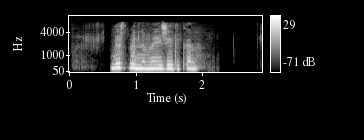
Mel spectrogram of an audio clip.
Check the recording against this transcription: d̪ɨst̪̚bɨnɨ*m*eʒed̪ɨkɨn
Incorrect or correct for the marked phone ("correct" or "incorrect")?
correct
